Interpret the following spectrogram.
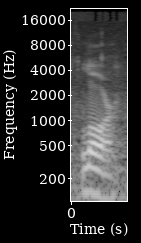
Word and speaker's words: Loer: Loer.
